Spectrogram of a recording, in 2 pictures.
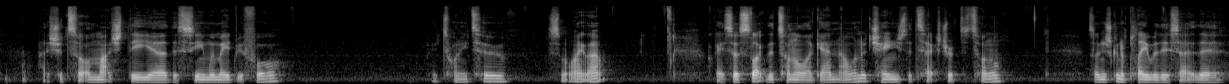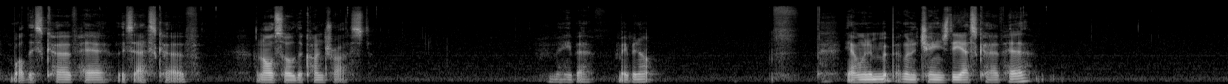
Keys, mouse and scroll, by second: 0.5-1.7 middle drag, 1.7-4.9 drag, 5.9-9.0 right drag, 9.0-10.7 drag, 14.6-23.2 drag, 23.3-24.5 drag.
